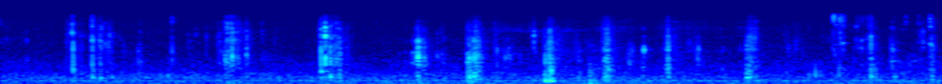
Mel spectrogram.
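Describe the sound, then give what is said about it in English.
Biting and crunching a spicy snack called Hottie Bites: many short, crisp crunches in an uneven chewing rhythm, faint throughout, with no talking. “so let's try this out. Here we go. Hottie Bites. How does it taste?”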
